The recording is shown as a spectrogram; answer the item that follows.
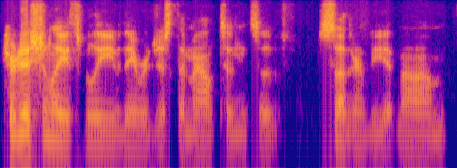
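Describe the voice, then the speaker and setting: A man talking as a guest on a video call, relaxed and hesitant, with many fillers. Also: a bass voice, fast, no room sound, poor audio. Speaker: guest turtle keeper. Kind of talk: casual interview answers.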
